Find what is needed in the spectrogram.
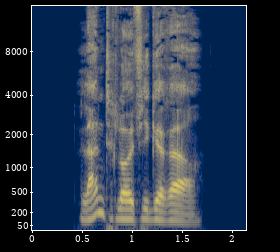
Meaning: inflection of landläufig: 1. strong/mixed nominative masculine singular comparative degree 2. strong genitive/dative feminine singular comparative degree 3. strong genitive plural comparative degree
- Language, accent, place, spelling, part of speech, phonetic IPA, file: German, Germany, Berlin, landläufigerer, adjective, [ˈlantˌlɔɪ̯fɪɡəʁɐ], De-landläufigerer.ogg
